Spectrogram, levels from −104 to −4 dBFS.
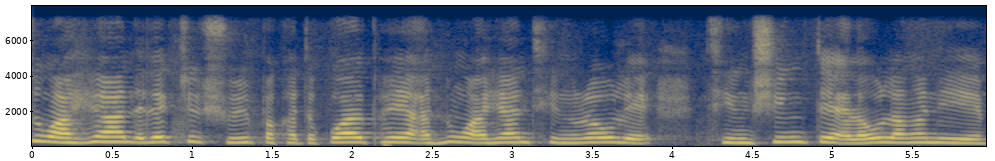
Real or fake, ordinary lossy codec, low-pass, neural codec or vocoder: real; none; 7.2 kHz; none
